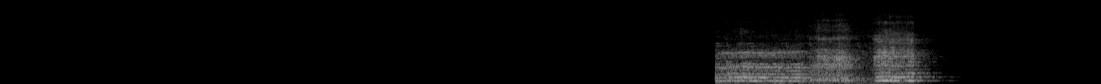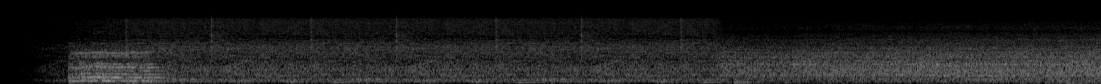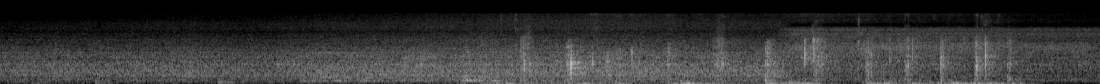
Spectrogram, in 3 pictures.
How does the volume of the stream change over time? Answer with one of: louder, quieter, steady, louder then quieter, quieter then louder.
louder.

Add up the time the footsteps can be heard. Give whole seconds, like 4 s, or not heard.
6 s.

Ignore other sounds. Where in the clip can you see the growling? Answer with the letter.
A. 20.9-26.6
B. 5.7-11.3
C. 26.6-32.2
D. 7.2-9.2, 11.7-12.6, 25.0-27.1
D.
